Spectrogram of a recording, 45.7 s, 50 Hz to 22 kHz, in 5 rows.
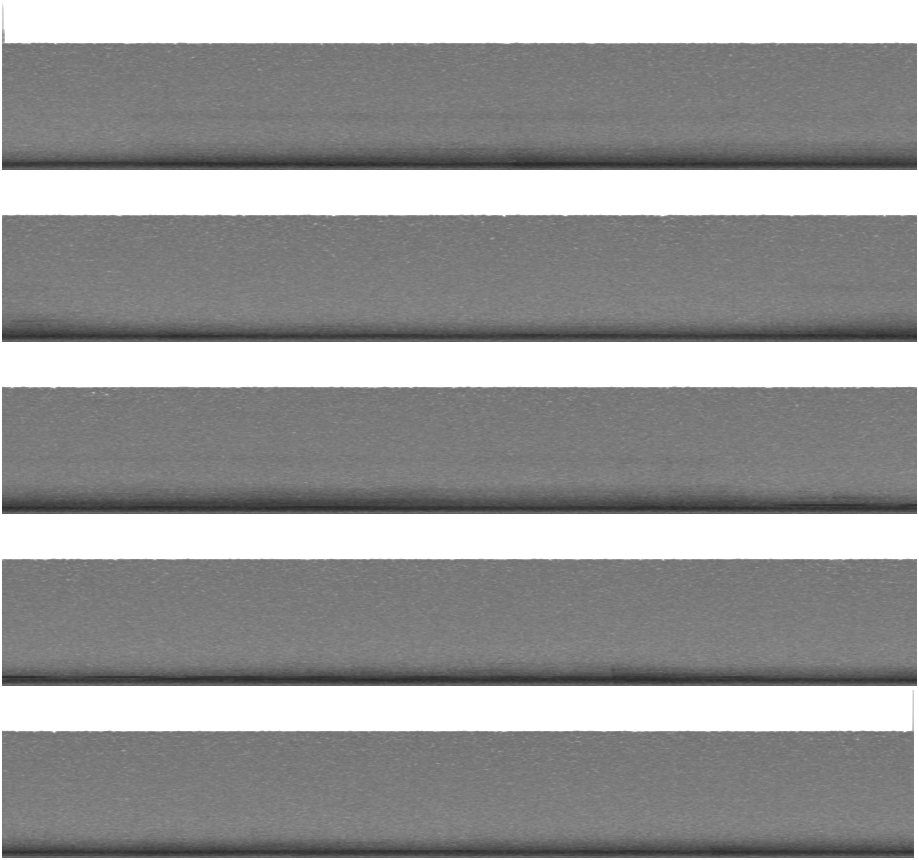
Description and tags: Denver Millennium Bridge 00
Contact mic recording of the Millennium Bridge in Denver, CO, USA, from the base of the main pylon. Recorded February 21, 2011 using a Sony PCM-D50 recorder with Schertler DYN-E-SET wired mic.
